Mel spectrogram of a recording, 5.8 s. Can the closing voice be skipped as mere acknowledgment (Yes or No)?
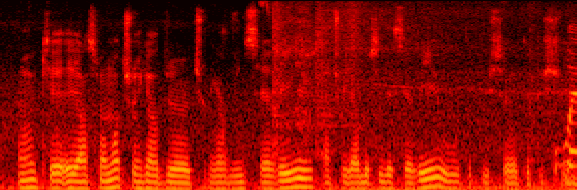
No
